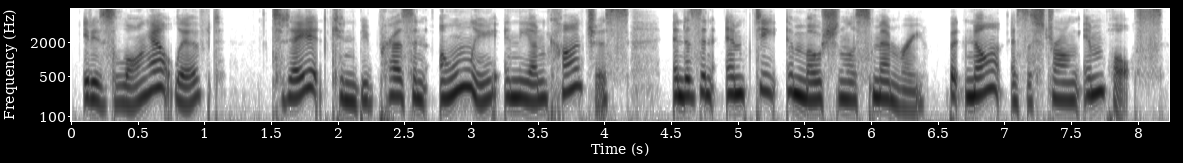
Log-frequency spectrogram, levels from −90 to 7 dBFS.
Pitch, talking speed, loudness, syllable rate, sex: 220 Hz, 190 wpm, -16 LUFS, 5.8 syllables/s, female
